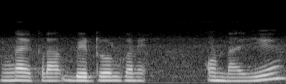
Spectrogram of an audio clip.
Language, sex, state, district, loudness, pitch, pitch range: Telugu, female, Andhra Pradesh, Annamaya, -15 LUFS, 180 Hz, 170-180 Hz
